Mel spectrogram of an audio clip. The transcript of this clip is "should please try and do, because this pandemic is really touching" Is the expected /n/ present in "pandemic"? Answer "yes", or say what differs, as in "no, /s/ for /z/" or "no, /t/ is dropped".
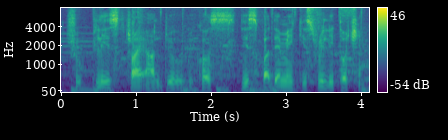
no, /n/ is dropped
